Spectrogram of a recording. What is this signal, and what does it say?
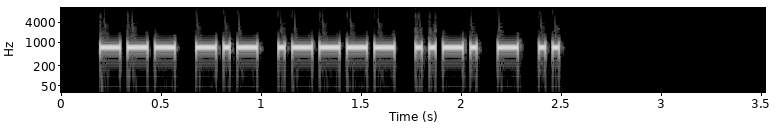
Morse code, heard as a keyed tone, about 36 wpm, 700 Hz. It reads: OK1FTI
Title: DXCC-100 Call Signs - 6 Characters - Repeated 2x - 35wpm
